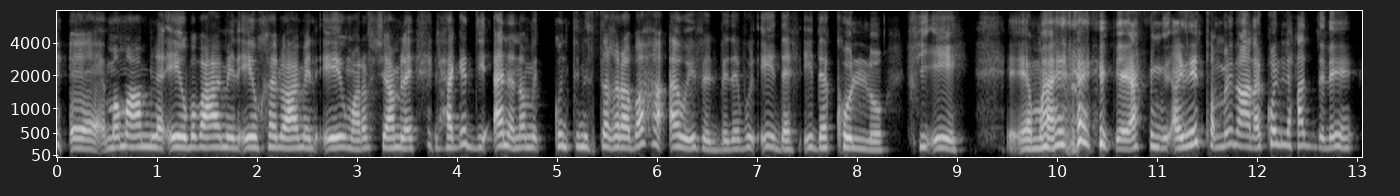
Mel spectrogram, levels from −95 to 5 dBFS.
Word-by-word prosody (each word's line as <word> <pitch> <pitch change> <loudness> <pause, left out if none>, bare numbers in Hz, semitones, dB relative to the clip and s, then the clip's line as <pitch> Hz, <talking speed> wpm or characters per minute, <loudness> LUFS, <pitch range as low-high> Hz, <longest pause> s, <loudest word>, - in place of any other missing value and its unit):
آآ، 190 -2 +1
ماما 210 +3 +1
عاملة 220 -1 +2
إيه 215 +2 +4
وبابا 220 +1 +2
عامِل 215 -1 +3
إيه 210 - +3
وخالو 215 0 -1
عامل 200 0 +1
إيه 205 +2 +4
وما 210 -3 -3
اعرفش 205 +4 -4
عاملة 200 -1 +2
إيه، 195 - -4 0.2
الحاجات 210 +7 -1
دي 210 -2 -8
أنا 235 -1 +2
no 215 -1 -4
م - - -14
كنت 235 -1 -5
مستغرباها 220 +4 0
أوي 210 -3 +2
في 195 -4 -5
البداية، 170 +2 -7
باقول 205 +2 -7
إيه 220 - -3
ده، 180 -3 -3
ف 175 - -19
إيه 210 - -4
ده 205 -1 0
كُلّه، 195 -6 0 0.2
فيه 225 -1 -8
إيه؟! 390 +1 -1 0.4
يا 450 - 0
ام 190 +2 0 0.7
يعني، 200 +3 +1
عايزين 210 +6 +3
يطمنوا 255 -4 -2
على 220 -2 +2
كل 270 -2 -2
حد 240 -3 -5
ليه. 205 +1 -3
210 Hz, 195 wpm, -24 LUFS, 200-225 Hz, 0.7 s, إيه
